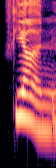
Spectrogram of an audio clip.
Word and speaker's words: Fionn: It's Fionn. Am I saying it right? Fionn. Fionn.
